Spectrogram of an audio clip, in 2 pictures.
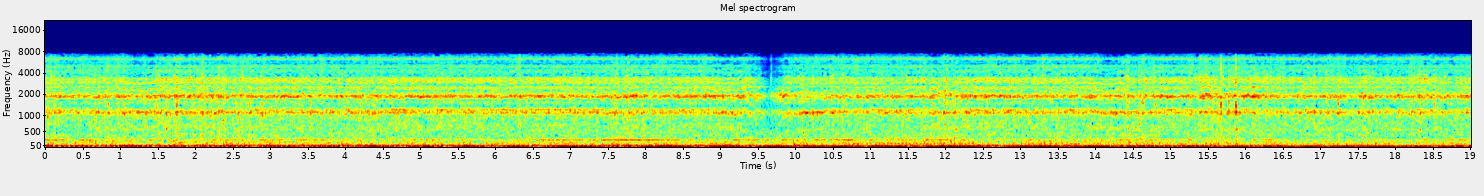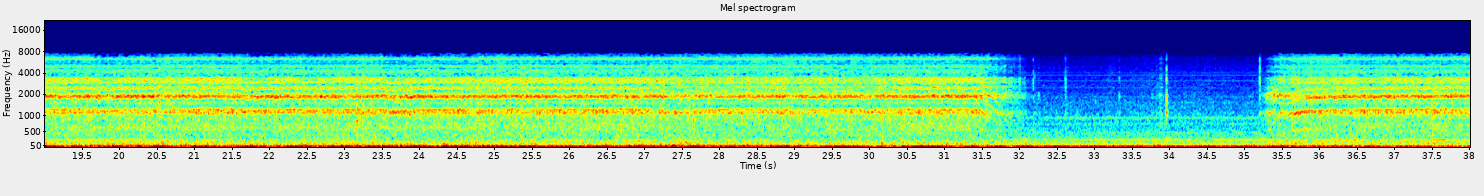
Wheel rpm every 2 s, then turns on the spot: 160, 160, 160, 160, 140, 140, 160, 160, 160, 160, 160, 160, 160, 160, 160, 150, 10, 30, 160.
none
